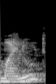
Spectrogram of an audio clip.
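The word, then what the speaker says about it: minute: is actually small small note the pronunciation of minut in the sense it is like my mood right my new militia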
